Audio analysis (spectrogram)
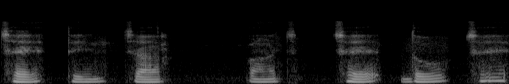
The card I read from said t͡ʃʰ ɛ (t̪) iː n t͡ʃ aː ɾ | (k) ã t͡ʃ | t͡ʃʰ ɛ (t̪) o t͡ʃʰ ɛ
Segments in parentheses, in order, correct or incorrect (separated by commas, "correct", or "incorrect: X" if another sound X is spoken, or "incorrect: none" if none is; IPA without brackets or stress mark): correct, incorrect: p, incorrect: d̪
